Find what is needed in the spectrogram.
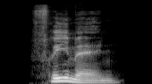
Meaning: to fiddle; to move something in one's hands, especially by rubbing it between thumb and forefinger
- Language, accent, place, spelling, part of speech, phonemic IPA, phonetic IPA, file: German, Germany, Berlin, friemeln, verb, /ˈfriːməln/, [ˈfʁiːml̩n], De-friemeln.ogg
